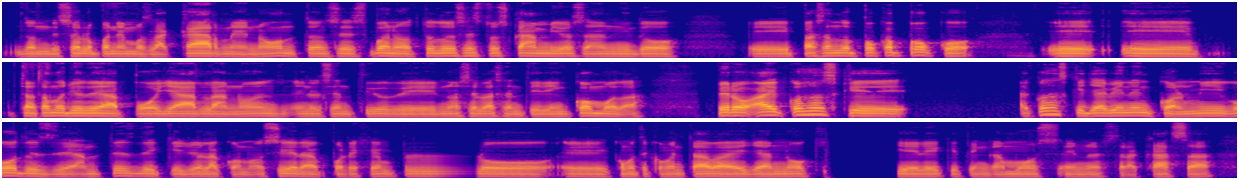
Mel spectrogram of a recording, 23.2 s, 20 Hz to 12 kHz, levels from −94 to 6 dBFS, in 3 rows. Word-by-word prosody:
donde 100 Hz, -1 st, -4 dB
solo 110 Hz, -1 st, +1 dB
ponemos 105 Hz, -2 st, -2 dB
la 100 Hz, -, -1 dB
carne, 105 Hz, -4 st, +3 dB
¿no? 105 Hz, +5 st, -1 dB
Entonces, 110 Hz, -1 st, -4 dB
bueno, 110 Hz, -4 st, +2 dB
todos 120 Hz, 0 st, 0 dB
estos 120 Hz, 0 st, -4 dB
cambios 115 Hz, -2 st, 0 dB
han 105 Hz, 0 st, -3 dB
ido, 100 Hz, -2 st, -1 dB, 0.4 s
eh, 105 Hz, +1 st, -2 dB
pasando 125 Hz, +1 st, +2 dB
poco 130 Hz, +4 st, +2 dB
a -, -, -8 dB
poco, 120 Hz, -5 st, +2 dB, 0.4 s
eh 115 Hz, -2 st, +2 dB
eh, 110 Hz, -3 st, +1 dB, 0.3 s
tratando 125 Hz, +1 st, +3 dB
yo 120 Hz, 0 st, +2 dB
de 120 Hz, 0 st, +5 dB
apoyarla, 105 Hz, -1 st, +3 dB
¿no? 105 Hz, +3 st, -3 dB
En 105 Hz, -3 st, -7 dB
en 105 Hz, 0 st, -5 dB
el 100 Hz, -, -5 dB
sentido 105 Hz, +1 st, -5 dB
de 95 Hz, -1 st, -3 dB
no 105 Hz, +2 st, -3 dB
hacerla 105 Hz, 0 st, -1 dB
sentir 95 Hz, -2 st, -5 dB
incómoda. 100 Hz, 0 st, +1 dB, 0.4 s
Pero 140 Hz, 0 st, +9 dB
hay 150 Hz, +1 st, +9 dB
cosas 170 Hz, 0 st, +3 dB
que 115 Hz, -3 st, +1 dB, 0.7 s
hay -, -, -6 dB
cosas 170 Hz, 0 st, +2 dB
que 120 Hz, -, -3 dB
ya 125 Hz, +1 st, +5 dB
vienen 130 Hz, 0 st, +1 dB
conmigo 115 Hz, +5 st, +2 dB
desde 100 Hz, -3 st, -4 dB
antes 100 Hz, +4 st, -6 dB
de 105 Hz, -3 st, -3 dB
que 100 Hz, -, -7 dB
yo 100 Hz, +2 st, -2 dB
la 100 Hz, -1 st, 0 dB
conociera. 100 Hz, +3 st, -2 dB
Por 95 Hz, 0 st, -6 dB
ejemplo, 105 Hz, 0 st, -4 dB
eh, 100 Hz, -2 st, -5 dB
como 100 Hz, -1 st, -4 dB
te -, -, -9 dB
comentaba, 100 Hz, +1 st, +2 dB
ella 100 Hz, 0 st, 0 dB
no 105 Hz, 0 st, -3 dB, 0.5 s
quiere 100 Hz, -1 st, -3 dB
que 95 Hz, -, -10 dB
tengamos 95 Hz, +1 st, -6 dB
en 95 Hz, -1 st, -6 dB
nuestra 90 Hz, -2 st, -7 dB
casa 95 Hz, 0 st, -2 dB
105 Hz, 170 wpm, -21 LUFS, 100-115 Hz, 0.7 s, Pero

